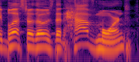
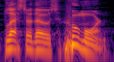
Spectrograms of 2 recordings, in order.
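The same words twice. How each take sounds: First: "have" stressed, slow, with a rising end; "have mourned" leaned on as past tense. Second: "who" stressed, slow, with a falling end; "who mourn" stressed as present tense. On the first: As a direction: lean on "have" as the wrong reading, slowly. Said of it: "he doesn't say". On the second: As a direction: slowly land on "who mourn" as ongoing. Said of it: "He says". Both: Shown as a demonstration.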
